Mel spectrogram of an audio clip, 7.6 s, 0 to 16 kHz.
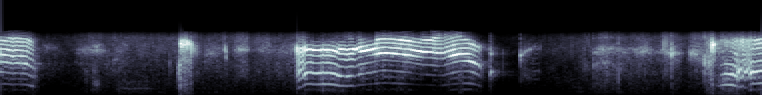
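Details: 9-week-old infant crying in a tantrum while having hiccups: high, wavering cry with short fussing sounds and catches of breath between cries.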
